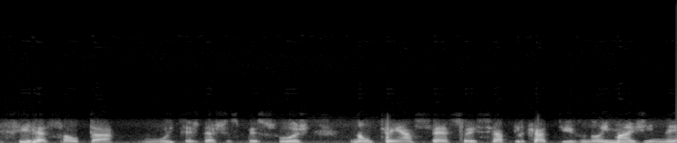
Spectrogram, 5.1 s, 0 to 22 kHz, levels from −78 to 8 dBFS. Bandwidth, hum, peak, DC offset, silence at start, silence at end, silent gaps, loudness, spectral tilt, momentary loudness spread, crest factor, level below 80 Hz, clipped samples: 4.9 kHz; none; 0 dBFS; under 0.1%; 0 s; 0 s; none; -21 LUFS; -8 dB/octave; 10 LU; 22 dB; -52 dBFS; under 0.1%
